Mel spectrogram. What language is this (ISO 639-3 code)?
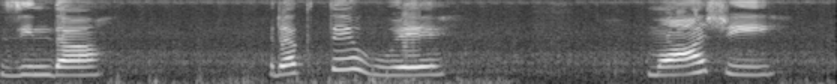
urd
